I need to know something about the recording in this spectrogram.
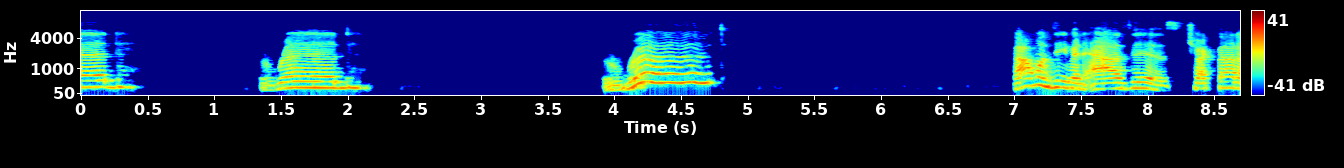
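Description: An older woman speaks with animation into a close microphone, in short drawn-out phrases with pauses.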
